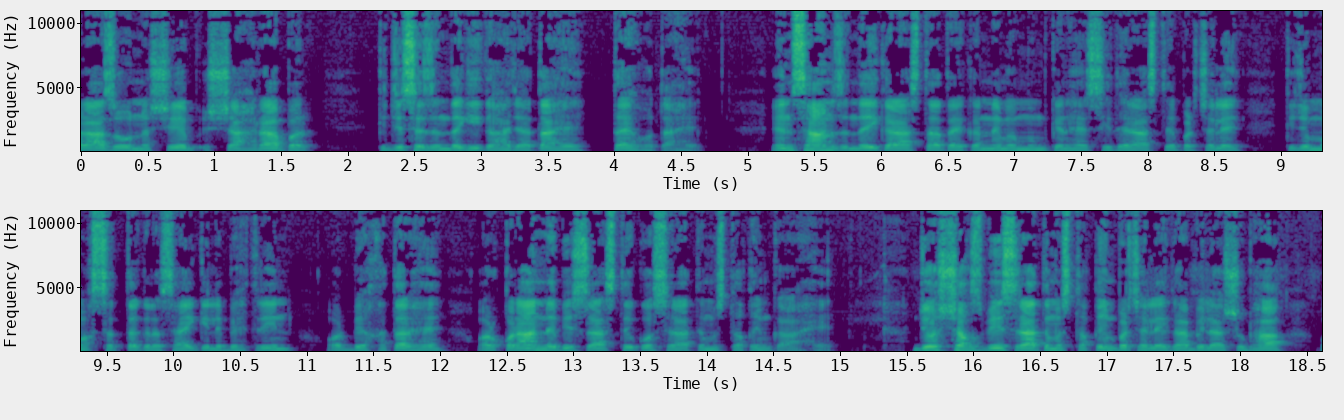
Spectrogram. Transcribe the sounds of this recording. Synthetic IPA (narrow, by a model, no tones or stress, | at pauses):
ɾaːzonɐʃeːbʃaːɦɾapɐɾ | kid͡ʒɪsezɪ̃nd̪əɡikɐɦad͡ʒaːt̪aɦɛt̪ɛːɦo̰ːt̪a̰ɦɛ̰ː | ɪnsaːnzɪ̃nd̪əɡikaɾaːst̪at̪ɛːkɐɾnemẽmʊ̃mkɪnɦɛsiːd̪ʱeɾaːst̪epɐɾt͡ʃɐle | ked͡ʒoːmɐqsəd̪̚t̪ɐkɾɐsaːikeliebɛɦt̪əɾiːn | ɔ̰ːɾbeːxɐt̪əɾɦɛ | ɔ̰ːɾqʊɾaːnːebʱiɪsɾaːst̪ekoɪsɾaːt̪emʊst̪ɐqiːmkɐ̰ɦa̰ɦɛ̰ː | d͡ʒoːʃɐxsbʱiɪsɾaːt̪emʊst̪ɐqiːmpɐɾt͡ʃɐleːɡabɪlaʃʊbʱa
